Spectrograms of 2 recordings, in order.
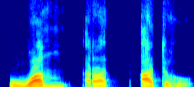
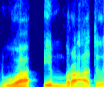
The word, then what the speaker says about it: wamra'atuhu: Tapi kalau di sini wamra'atuhu qaimah. Wamra'atuhu. Bukan wa imra'atuhu salah. Wamra'atuhu.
